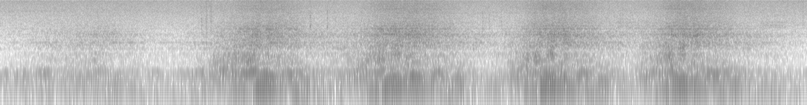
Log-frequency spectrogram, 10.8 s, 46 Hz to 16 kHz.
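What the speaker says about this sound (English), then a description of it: "Revs up nice and smooth." A used 2007 Chevrolet Equinox with a 3.4 engine and 114,170 miles revs repeatedly, four smooth swells of rising and falling engine pitch over a steady idle rumble, with no talking.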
